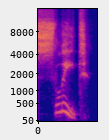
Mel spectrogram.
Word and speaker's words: sleet: Sleet rhymes with treat.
